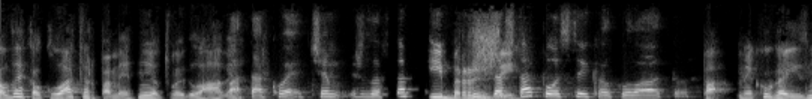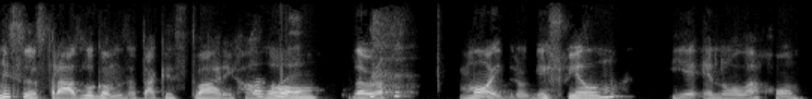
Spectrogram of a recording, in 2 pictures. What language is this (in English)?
Croatian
